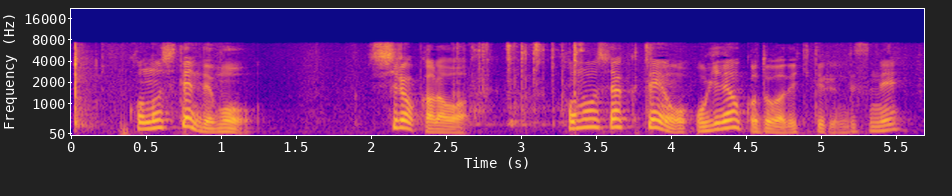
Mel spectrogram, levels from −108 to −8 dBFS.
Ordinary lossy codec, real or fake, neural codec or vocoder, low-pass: none; fake; vocoder, 22.05 kHz, 80 mel bands, Vocos; 7.2 kHz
